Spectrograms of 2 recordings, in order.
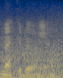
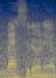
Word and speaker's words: Macedonia: So, officially I am in Macedonia or North Macedonia. It's not Macedonia, by the way. It's Macedonia. I don't know why we pronounce it wrong.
